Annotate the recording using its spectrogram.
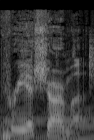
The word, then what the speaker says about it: Priya Sharma: Special interview with Priya Sharma.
